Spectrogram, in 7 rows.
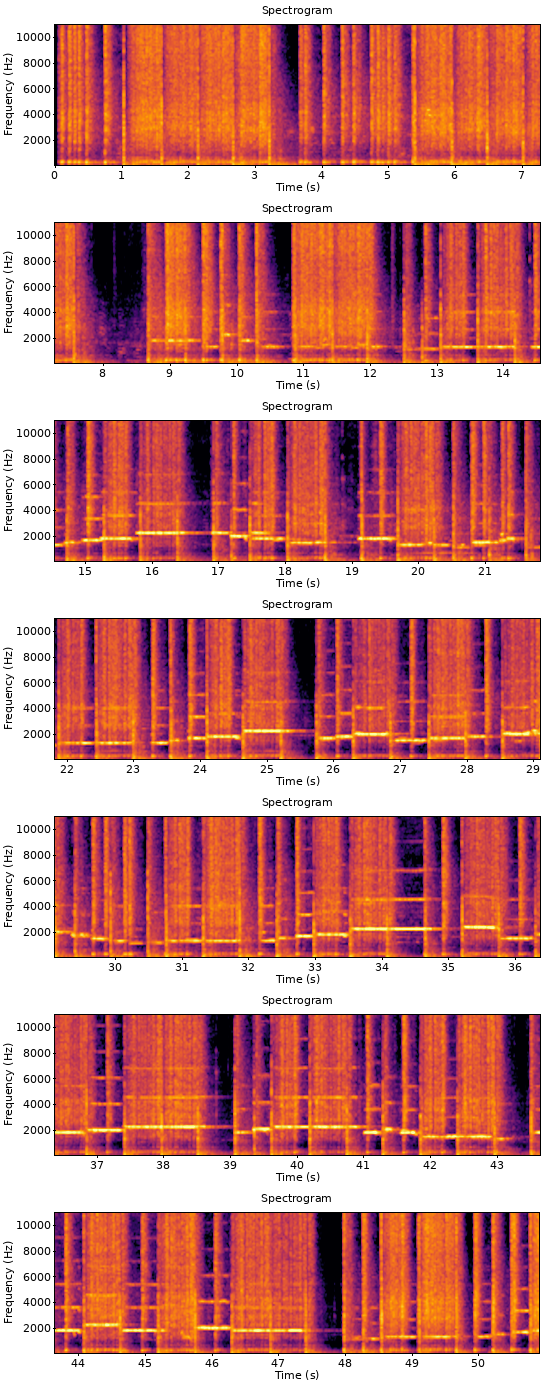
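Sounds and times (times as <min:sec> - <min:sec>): snare drumming: 0:00.0 - 0:50.9
flutes playing melody: 0:00.1 - 0:50.9.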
